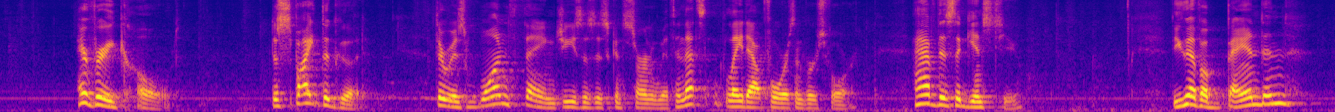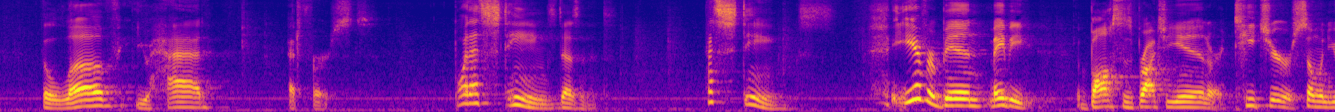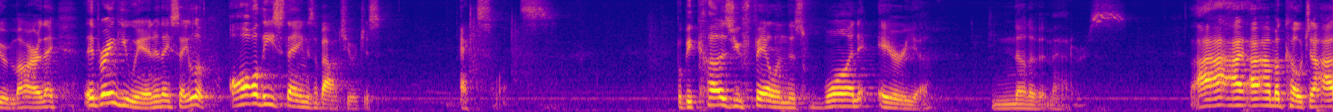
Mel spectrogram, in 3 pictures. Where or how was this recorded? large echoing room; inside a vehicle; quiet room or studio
large echoing room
